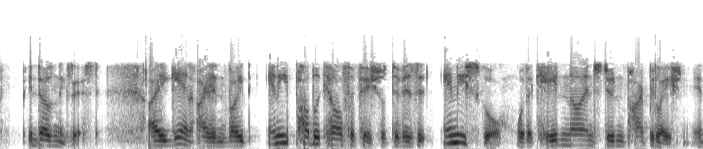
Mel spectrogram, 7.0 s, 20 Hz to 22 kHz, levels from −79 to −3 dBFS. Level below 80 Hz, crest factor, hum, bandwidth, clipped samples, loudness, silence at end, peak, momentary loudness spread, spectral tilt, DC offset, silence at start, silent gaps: -56 dBFS; 14 dB; none; 8.2 kHz; under 0.1%; -22 LUFS; 0 s; -8 dBFS; 7 LU; -6 dB/octave; under 0.1%; 0.3 s; none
